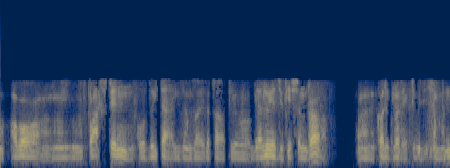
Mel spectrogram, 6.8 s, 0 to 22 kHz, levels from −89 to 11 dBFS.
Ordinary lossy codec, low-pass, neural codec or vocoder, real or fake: AAC, 16 kbps; 3.6 kHz; none; real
